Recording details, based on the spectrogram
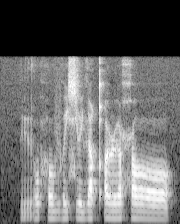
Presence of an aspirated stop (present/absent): absent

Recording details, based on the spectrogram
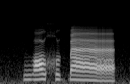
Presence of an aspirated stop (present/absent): absent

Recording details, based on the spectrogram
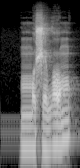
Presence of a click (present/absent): absent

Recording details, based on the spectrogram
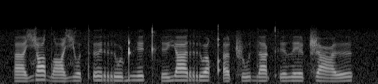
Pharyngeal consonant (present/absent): present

